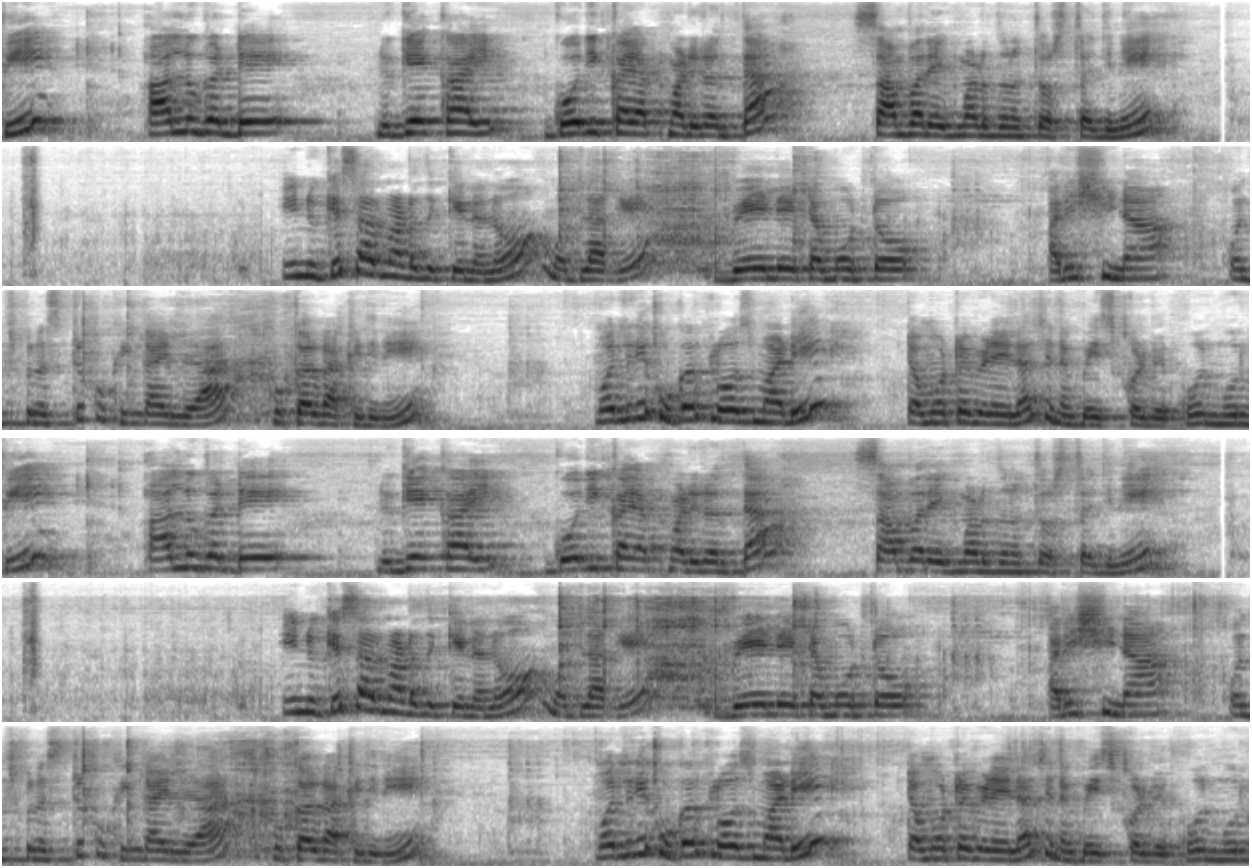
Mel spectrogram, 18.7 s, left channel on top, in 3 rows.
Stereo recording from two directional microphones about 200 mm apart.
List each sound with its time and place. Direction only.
0.7 s a woman's voice: 35° left (ahead or behind)
7.6 s speech: 10° left (ahead or behind)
